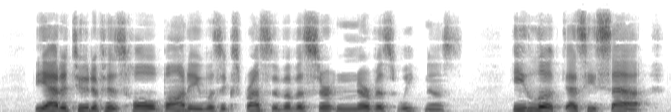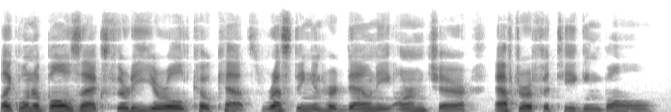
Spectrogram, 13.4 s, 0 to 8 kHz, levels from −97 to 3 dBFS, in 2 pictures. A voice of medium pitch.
Yes: medium, 155 Hz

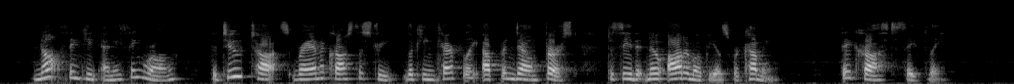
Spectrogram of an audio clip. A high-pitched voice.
Yes: high, 240 Hz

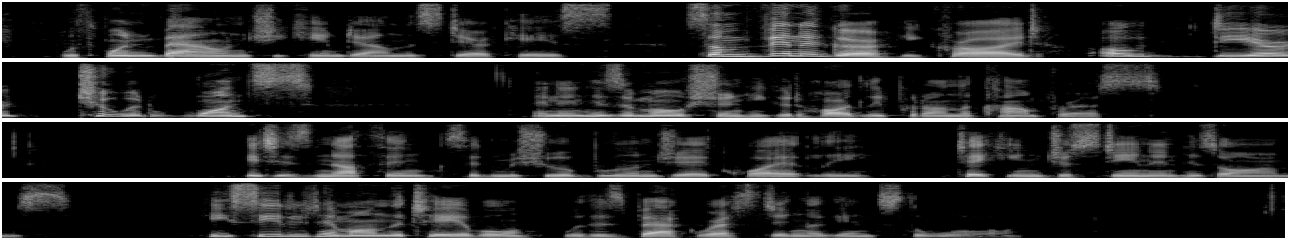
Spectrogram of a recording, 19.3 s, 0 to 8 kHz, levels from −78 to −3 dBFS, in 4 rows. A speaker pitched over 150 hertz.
No: medium, 145 Hz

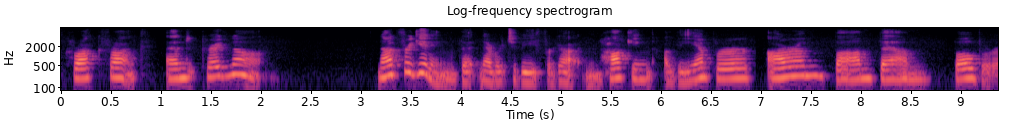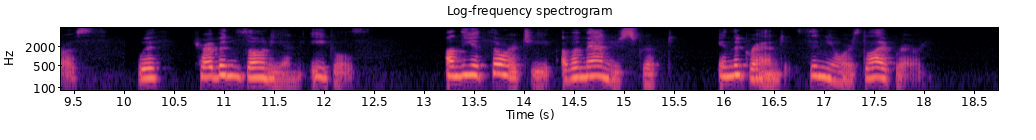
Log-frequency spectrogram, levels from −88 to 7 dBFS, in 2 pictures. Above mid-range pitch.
Yes: high, 210 Hz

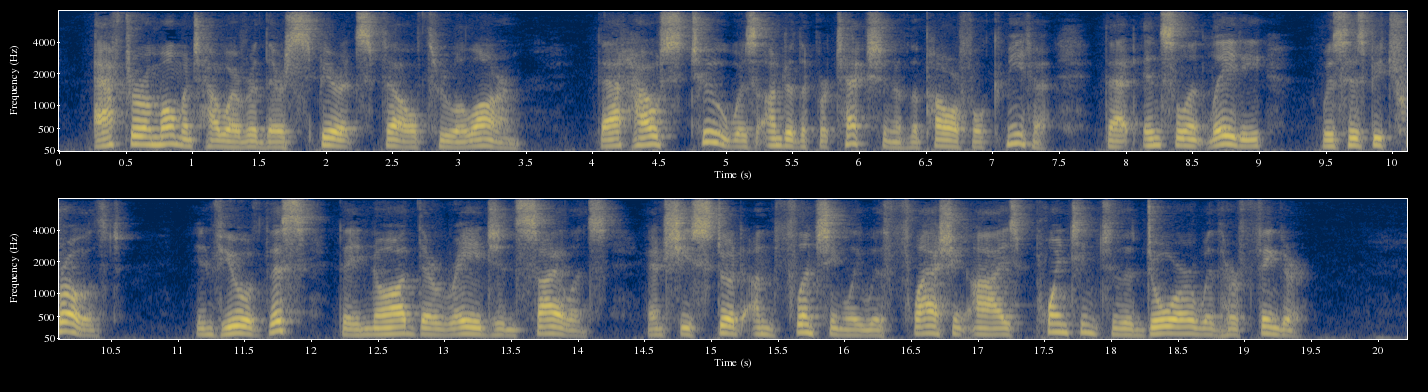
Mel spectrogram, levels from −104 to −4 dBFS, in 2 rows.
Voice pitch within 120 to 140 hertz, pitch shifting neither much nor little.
Yes: low, 135 Hz; average, 3.8 semitones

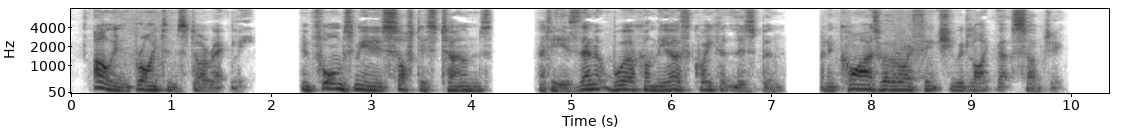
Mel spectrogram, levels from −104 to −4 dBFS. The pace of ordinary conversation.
Yes: average, 175 wpm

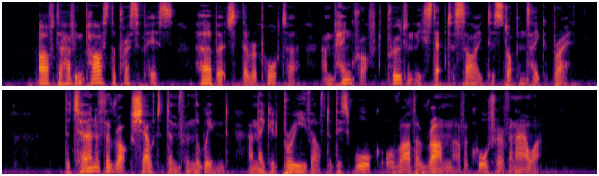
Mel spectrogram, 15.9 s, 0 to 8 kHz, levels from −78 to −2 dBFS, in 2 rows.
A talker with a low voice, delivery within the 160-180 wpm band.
Yes: low, 100 Hz; average, 165 wpm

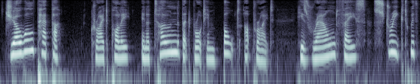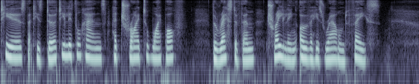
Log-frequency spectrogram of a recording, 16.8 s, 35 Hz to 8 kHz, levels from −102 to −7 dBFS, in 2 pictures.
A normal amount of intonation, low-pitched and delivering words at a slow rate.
No: average, 3.7 semitones; high, 190 Hz; slow, 130 wpm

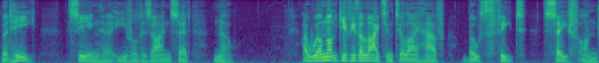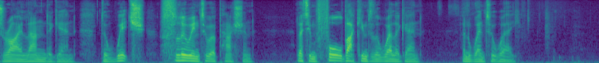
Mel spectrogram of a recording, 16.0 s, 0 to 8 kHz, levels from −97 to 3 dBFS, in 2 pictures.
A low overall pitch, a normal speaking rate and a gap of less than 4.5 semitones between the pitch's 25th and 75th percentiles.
Yes: low, 100 Hz; average, 160 wpm; average, 3.9 semitones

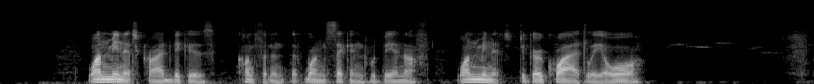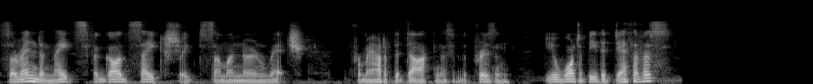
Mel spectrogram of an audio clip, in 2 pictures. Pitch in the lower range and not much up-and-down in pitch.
No: low, 100 Hz; average, 3.3 semitones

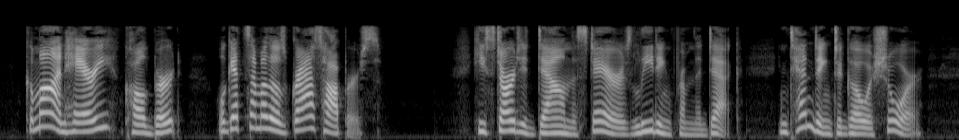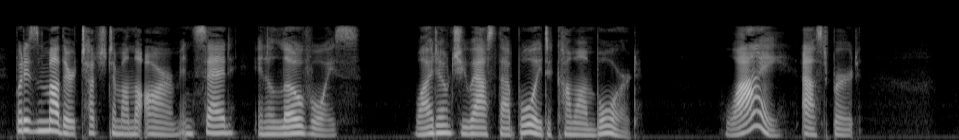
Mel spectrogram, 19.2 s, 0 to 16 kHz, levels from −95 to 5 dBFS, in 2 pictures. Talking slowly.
No: average, 160 wpm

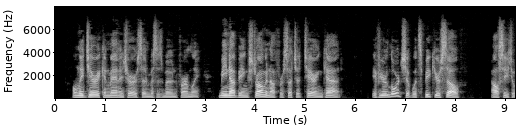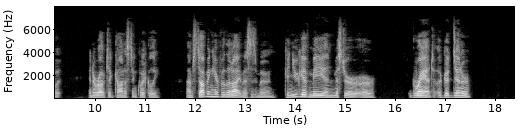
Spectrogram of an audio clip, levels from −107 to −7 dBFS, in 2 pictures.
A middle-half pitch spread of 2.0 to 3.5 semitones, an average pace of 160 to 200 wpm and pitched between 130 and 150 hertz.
No: average, 4.2 semitones; average, 170 wpm; low, 135 Hz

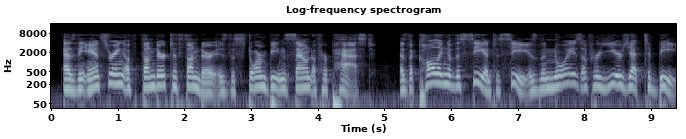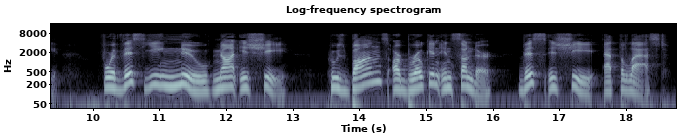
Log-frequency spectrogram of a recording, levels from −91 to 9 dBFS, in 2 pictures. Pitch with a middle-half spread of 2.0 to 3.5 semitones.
No: average, 4.6 semitones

